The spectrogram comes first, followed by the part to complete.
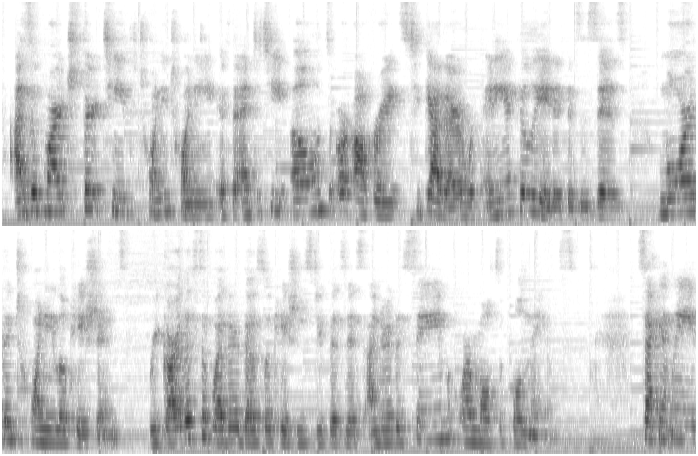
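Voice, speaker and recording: A middle-aged woman gives a scripted business explainer to camera, clear and measured as she works through a numbered list. She is recorded in an office with a roomy sound, sitting a little back from the mic. Faint music plays underneath. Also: medium pitch, a bit bright, distant mic. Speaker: company executive presenting a business update. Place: indoor office with a wood counter.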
